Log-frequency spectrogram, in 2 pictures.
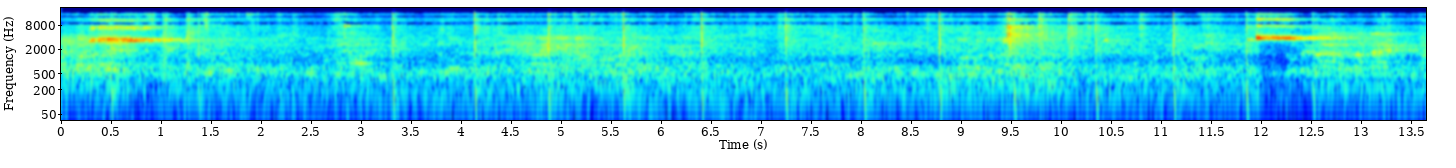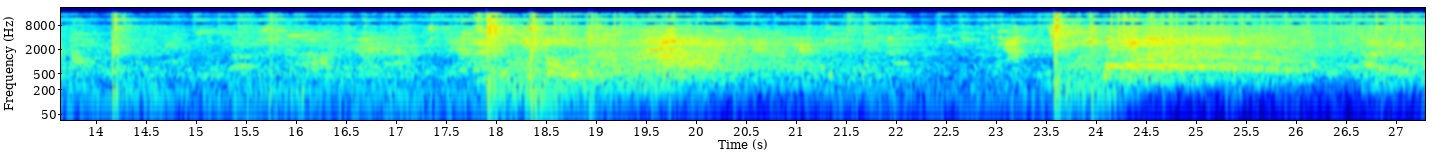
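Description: A volleyball bounced repeatedly on a hard court floor, a sharp knock about every 0.8 s, over the chatter of a large crowd, ahead of a jump serve. Later the crowd breaks into loud cheering and shouting twice.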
